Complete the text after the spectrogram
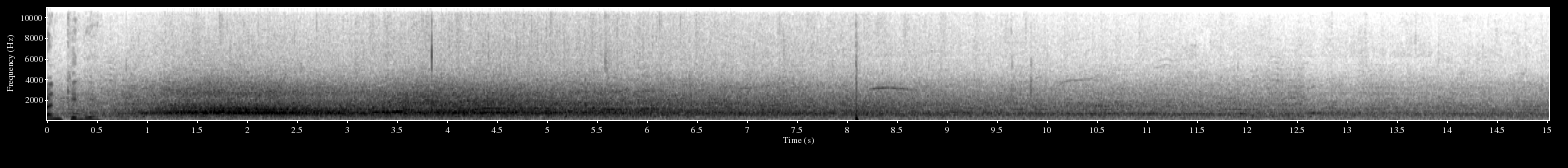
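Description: A large crowd cheers and roars, then slowly dies down.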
